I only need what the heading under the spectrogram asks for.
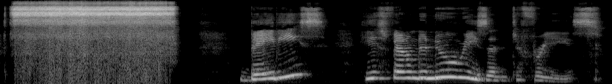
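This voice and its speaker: A woman reading a novel aloud as dramatic narration, with theatrical, deliberate phrasing. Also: a little high, rough recording. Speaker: audiobook reader.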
